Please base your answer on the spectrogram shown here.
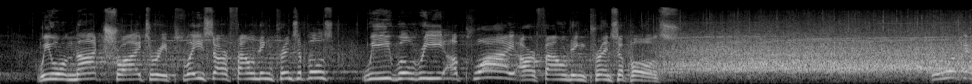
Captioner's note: applause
